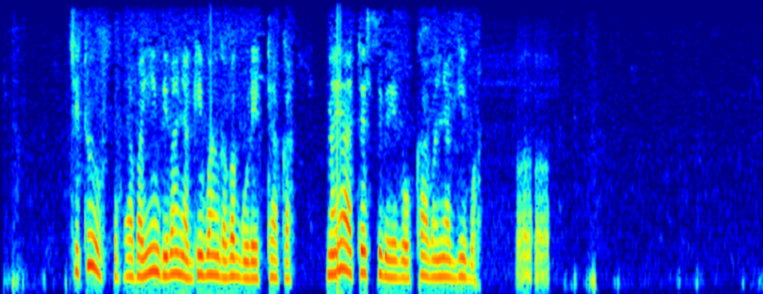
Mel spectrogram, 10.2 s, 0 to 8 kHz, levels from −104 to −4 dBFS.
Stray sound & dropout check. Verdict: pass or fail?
fail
